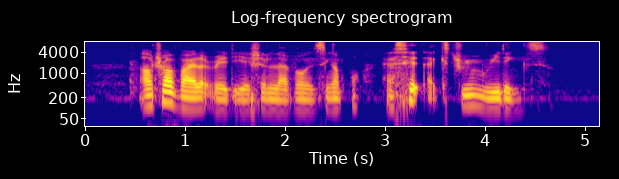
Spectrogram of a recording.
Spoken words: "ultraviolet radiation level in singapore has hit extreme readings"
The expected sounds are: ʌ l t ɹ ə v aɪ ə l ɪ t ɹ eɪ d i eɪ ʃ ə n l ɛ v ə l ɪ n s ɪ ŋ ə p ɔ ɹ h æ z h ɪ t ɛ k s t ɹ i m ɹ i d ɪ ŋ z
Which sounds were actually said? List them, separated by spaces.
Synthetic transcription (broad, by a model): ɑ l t ɹ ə v aɪ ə l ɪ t ɹ eɪ d i eɪ ʃ ə n l ɛ v ə l ɪ n s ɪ ŋ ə p ɔ h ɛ s h ɪ t ɛ k s t ɹ i m ɹ i d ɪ ŋ s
